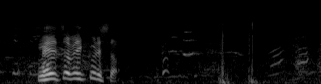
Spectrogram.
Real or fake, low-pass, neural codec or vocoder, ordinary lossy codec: real; none; none; none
